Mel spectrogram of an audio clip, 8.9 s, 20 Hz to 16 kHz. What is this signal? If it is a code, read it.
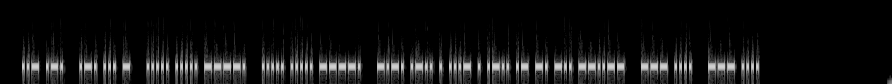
Morse code, heard as a keyed tone, about 52 wpm, 700 Hz. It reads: UR RST 559 559 CLEVELAND, OH OH
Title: Practice QSO - Exchange 1 - Beginning - 50wpm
